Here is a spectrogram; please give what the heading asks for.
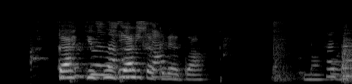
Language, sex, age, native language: Icelandic, male, 10, Icelandic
